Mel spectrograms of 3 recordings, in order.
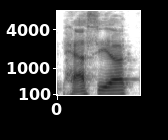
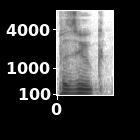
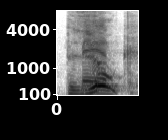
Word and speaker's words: Pasiak: It's actually pronounced Pazook. Pazook. I think okay. Ben's right. What a name. I'm going to say Ben's right. I don't ignore the okay. I won't. Because it's like Pazooka, a la Bazooka.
